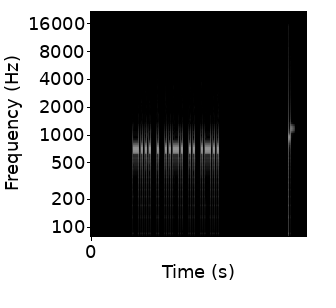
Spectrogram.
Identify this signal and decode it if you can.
Morse code, heard as a keyed tone, about 30 wpm, 700 Hz. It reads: BEFIL
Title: Code Groups - 5 Letters - 30wpm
